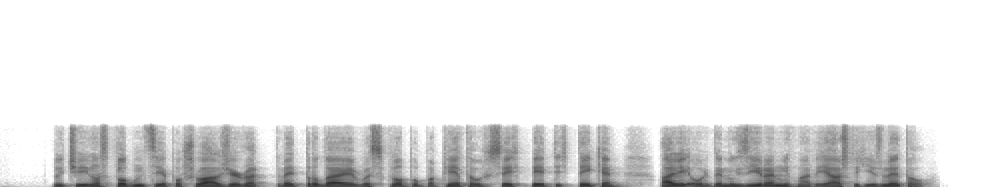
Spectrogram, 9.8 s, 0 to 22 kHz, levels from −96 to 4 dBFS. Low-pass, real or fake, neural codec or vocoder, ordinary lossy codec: 7.2 kHz; fake; codec, 16 kHz, 0.5 kbps, FunCodec, trained on Chinese and English, 25 frames a second; none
